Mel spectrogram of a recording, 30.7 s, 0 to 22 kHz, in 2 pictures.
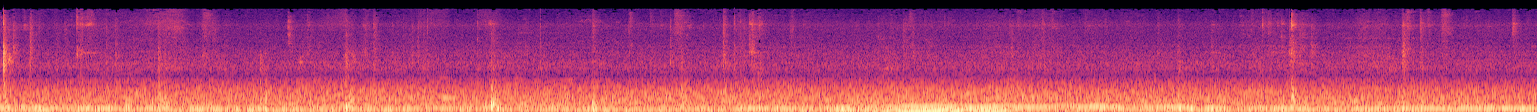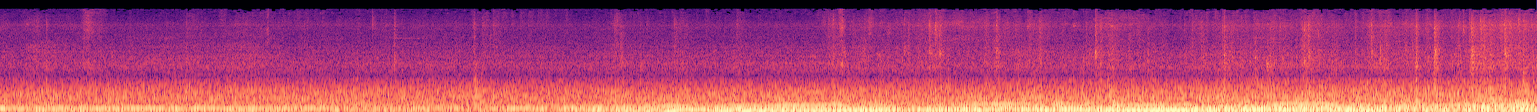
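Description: Dennis Enviro500 MMC double-decker bus heard from inside on the upper deck: the engine and drivetrain tone drops as it slows, rises as it pulls away, holds steady, then climbs again through gear changes from about twenty seconds in, getting louder.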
